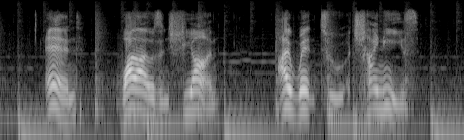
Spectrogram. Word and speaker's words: Xi'an: When I went through, I stopped at a place called Xi'an. It's called Xi'an, right? But it's spelled with an X. X-I dash comma A-N. Xi'an.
